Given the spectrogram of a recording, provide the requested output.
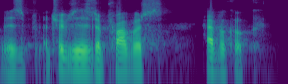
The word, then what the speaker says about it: Habakkuk: attributes is the problems have a cook that's how it's pronounced yeah but uh Sheamus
